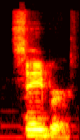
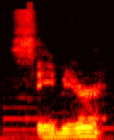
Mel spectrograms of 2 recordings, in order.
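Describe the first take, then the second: First: No extra vowel is heard after the b. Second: An extra 'ee' vowel is heard after the b. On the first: The speaker calls it right. "It's Saber" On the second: The speaker calls it wrong. "Is that how you say that?"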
